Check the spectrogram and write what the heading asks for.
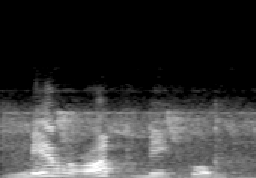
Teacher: idgham bilagunnah berarti kita tidak membacanya dengan dengung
